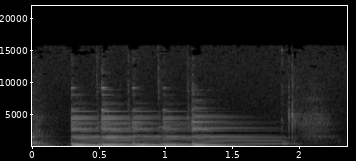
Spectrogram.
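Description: Acoustic guitar sounding a B minor 7 barre chord at the 7th fret in several quick strokes across the strings, then left ringing and fading.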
